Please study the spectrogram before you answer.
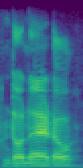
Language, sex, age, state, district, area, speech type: Kannada, male, 18-30, Karnataka, Mysore, rural, spontaneous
